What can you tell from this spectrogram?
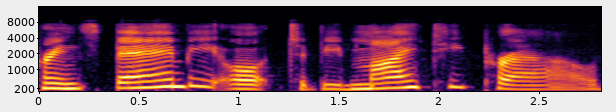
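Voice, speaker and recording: A woman uses a put-on character voice at medium pitch. She speaks at a fairly slow pace. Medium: read story. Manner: folksy, grumbling.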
